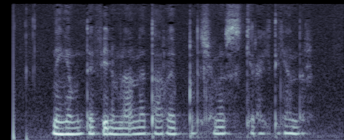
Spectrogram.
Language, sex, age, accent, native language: Uzbek, male, 18-24, Qashqadaryo, Uzbek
